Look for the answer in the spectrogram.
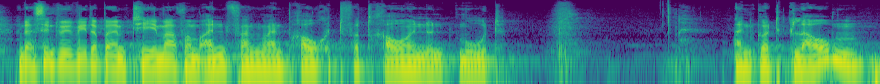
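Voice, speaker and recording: A man's voice: medium pitch, a little mellow. Man preaching a confirmation sermon. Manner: storytelling, quoting voices in the tale; addresses the teens directly with questions. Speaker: pastor.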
